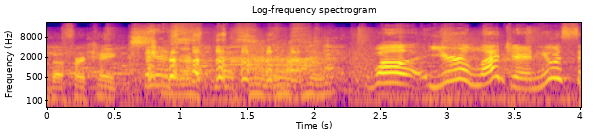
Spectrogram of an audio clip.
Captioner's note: laughing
